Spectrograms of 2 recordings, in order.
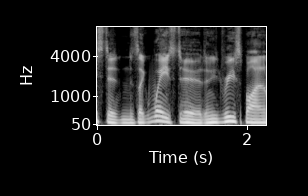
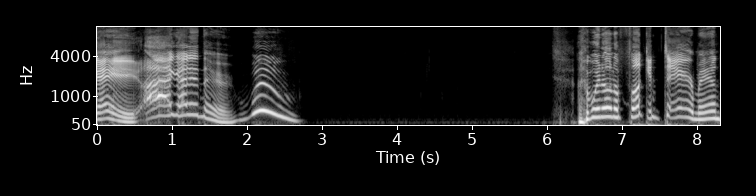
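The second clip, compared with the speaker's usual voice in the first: mock thrilled, excited voice, higher pitch; 13 semitones higher than usual. Imagining what the man in the mugshot would say: imitating his excitement. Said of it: "he's like".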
